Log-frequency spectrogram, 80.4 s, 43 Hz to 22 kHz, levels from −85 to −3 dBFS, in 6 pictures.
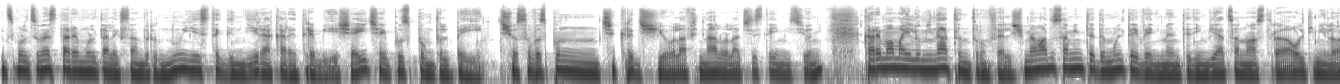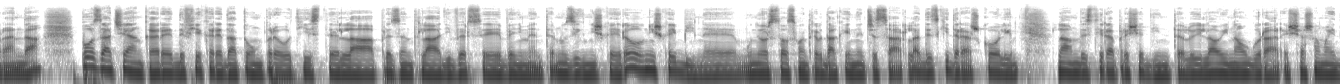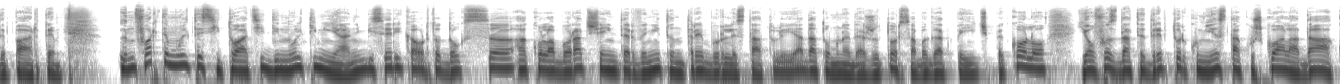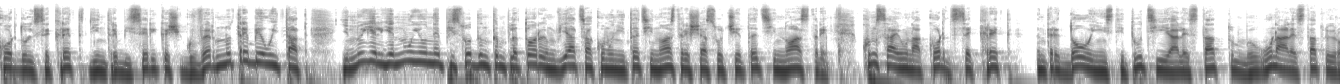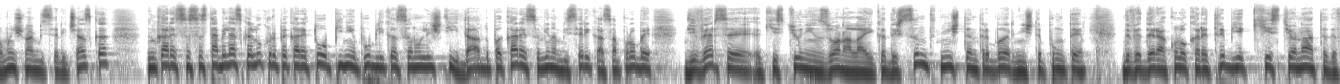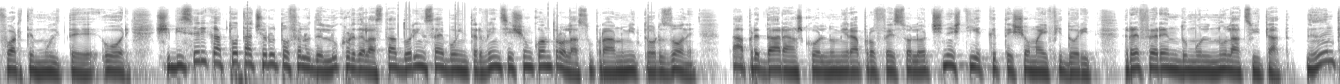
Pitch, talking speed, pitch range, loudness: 120 Hz, 195 wpm, 100-140 Hz, -31 LUFS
